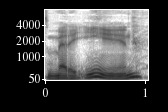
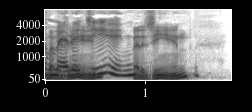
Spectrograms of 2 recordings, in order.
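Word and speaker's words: Medellín: I was in Medellin, Colombia, and some of the listeners might be thinking, oh, it's pronounced Medellin. It's Medellin.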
